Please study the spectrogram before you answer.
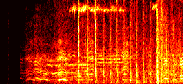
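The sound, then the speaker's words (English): Police fire tear gas outside an electoral commission building in Nairobi, Kenya, as protesters retreat. Many sharp bangs and pops come in an irregular series, with one especially loud crack near the end, mixed with shouting voices. “The sounds of police firing tear gas and protesters in retreat filled the air outside Kenya's Electoral Commission Tuesday”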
